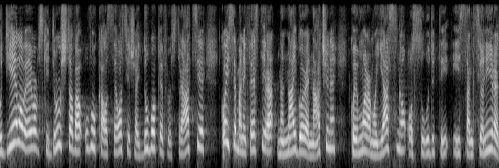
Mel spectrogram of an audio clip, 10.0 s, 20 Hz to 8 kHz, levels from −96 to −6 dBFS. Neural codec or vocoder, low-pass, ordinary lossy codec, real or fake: codec, 16 kHz, 8 kbps, FunCodec, trained on Chinese and English, 25 frames a second; 7.2 kHz; none; fake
